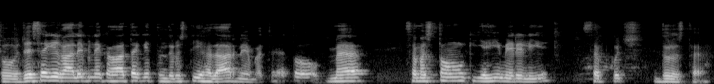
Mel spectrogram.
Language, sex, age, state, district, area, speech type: Urdu, male, 18-30, Delhi, North West Delhi, urban, spontaneous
